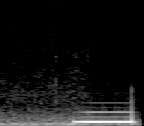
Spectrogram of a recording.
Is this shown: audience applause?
no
